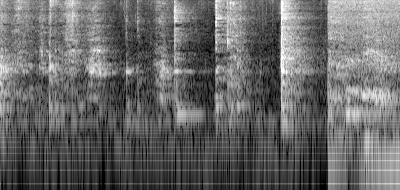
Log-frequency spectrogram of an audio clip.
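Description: Kurma masala being stirred and sautéed in a pan, with a spoon scraping and clinking against the metal in uneven strokes, close and fairly quiet, and a sizzling hiss rising at the end.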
